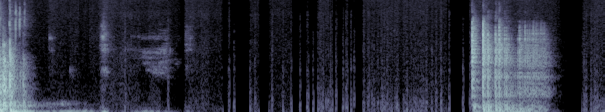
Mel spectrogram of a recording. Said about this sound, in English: So that's five dice. And then another three. And then another three. I got to roll one more die.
